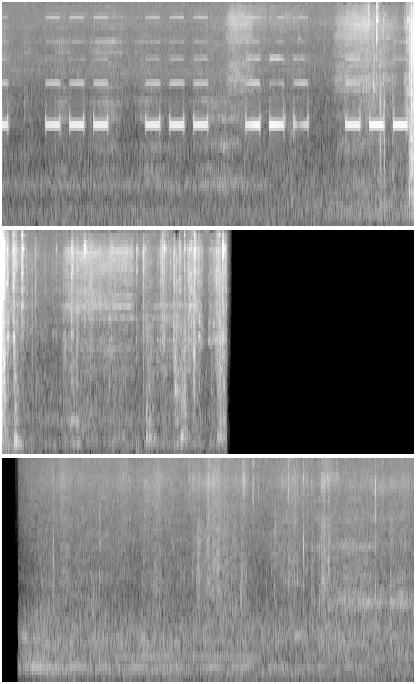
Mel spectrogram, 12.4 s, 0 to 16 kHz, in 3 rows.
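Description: Mitsubishi L200's in-cab warning chime beeping in quick triples about once a second, stopping about four seconds in with a sharp knock. After a short break in the sound, a steady low hum runs.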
